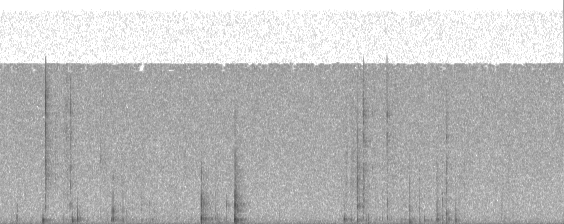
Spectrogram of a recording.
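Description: A small, hollow white cardboard iPhone box is held, then tapped and scratched with fingertips and metal rings. Quiet, short, dull taps with a hollow mid-pitched knock land at irregular intervals over soft scratching. The taps die away almost instantly against a low background rumble.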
